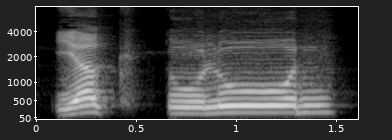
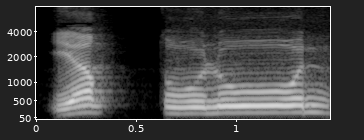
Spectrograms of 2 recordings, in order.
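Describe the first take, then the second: No difference in how they are said.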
